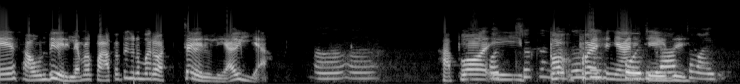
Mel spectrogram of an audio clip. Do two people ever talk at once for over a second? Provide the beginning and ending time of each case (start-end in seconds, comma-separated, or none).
5.0-6.8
